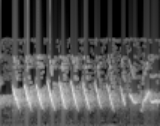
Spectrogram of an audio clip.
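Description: A bird trills clearly, a rapid series of about a dozen bright, sweeping notes in a steady rhythm, ending in a short upward twist, with no talking.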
